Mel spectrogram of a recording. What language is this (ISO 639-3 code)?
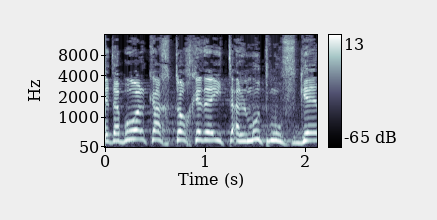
heb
